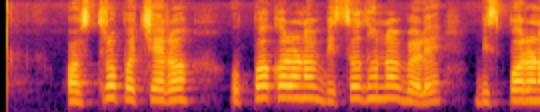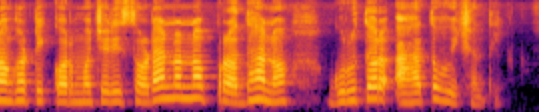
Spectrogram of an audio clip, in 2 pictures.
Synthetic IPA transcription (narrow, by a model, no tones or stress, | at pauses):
ɔst̪ɾopɔt͡ʃaɾɔ | upɔkɔɾɔɽ̃ɔbisod̪ʱɔnɔbeɭe | bispɔɾɔɽ̃ɔɡʱɔʈikɔɾmɔt͡ʃaɾisɔɽanɔnɔpɾɔd̪ʱanɔ | ɡuɾut̪ɔɾɔʔaɦɔt̪ɔɦojt͡ʃʰɔn̪t̪i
